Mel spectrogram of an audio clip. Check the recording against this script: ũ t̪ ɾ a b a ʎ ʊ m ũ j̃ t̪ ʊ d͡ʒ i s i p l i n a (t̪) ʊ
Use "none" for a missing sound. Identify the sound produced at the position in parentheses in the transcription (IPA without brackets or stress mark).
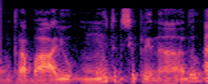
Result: d̪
